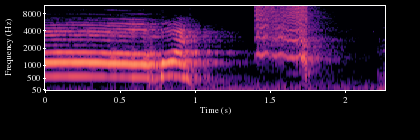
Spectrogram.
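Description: A man's high falsetto yell, one drawn-out note held for about a second that wavers and fades, followed by a short breathy hiss.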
